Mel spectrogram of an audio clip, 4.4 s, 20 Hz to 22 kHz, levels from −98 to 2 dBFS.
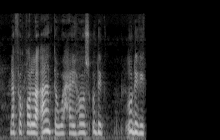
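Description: No technical faults are audible.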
